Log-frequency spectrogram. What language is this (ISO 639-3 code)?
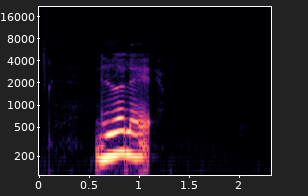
dan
